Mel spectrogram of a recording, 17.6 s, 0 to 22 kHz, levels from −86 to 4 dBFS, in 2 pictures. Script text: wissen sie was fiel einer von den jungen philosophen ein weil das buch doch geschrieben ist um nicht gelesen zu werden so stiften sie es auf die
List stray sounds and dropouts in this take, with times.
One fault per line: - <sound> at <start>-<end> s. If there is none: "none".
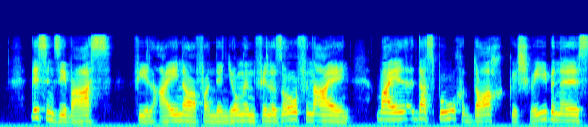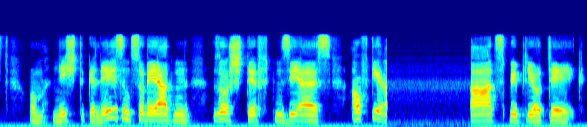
none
